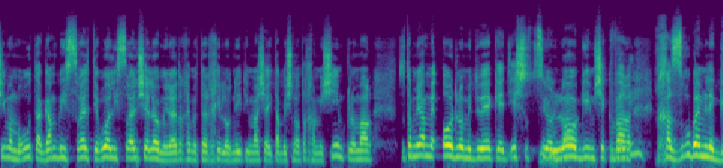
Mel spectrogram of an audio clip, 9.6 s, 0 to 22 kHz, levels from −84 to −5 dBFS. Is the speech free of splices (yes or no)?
yes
